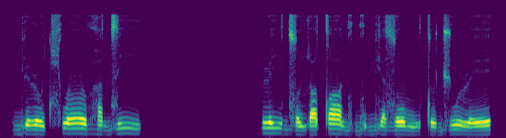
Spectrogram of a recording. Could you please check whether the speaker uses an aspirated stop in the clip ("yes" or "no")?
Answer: yes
